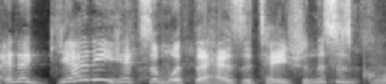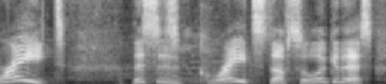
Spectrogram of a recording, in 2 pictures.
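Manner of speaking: high-pitched thrilled play reaction; excited. Real, not acted. Reactor thrilled by a hesitation move, excited.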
